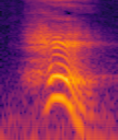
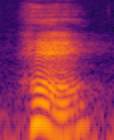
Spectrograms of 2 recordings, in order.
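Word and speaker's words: है: this hey Carol hair but hey in up case a hair is nasalized and pronounced in a different way he let the air come out through the mouth and nose at the same time hey Casey hey in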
